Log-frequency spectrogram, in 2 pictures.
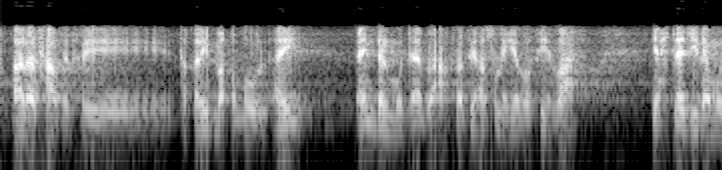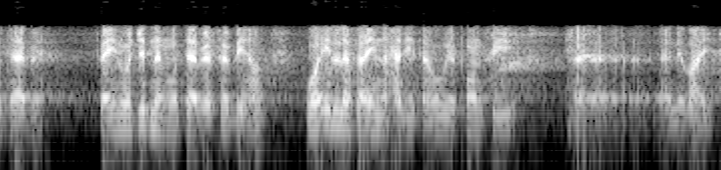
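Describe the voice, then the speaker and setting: A man with an Algerian Arabic accent teaches a hadith commentary lesson in a mosque hall, explaining words patiently and guiding his students. His voice sits in a middle register. The recording is tinny and narrow, with a long reverb trailing off the mosque walls. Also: medium pitch. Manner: patient, explaining terms and coaching students to demonstrate.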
